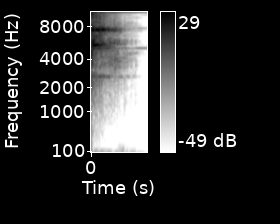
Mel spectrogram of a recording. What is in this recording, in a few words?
TAMB, Roots Disco; USB Soundscan vol.32; AKAI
